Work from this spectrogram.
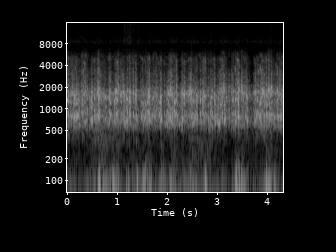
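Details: Frogs of two or more species in a loud, dense chorus of rapid rattling croaks with rhythmic pulses, backed by a low thumping pump hum and faint high chime notes.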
